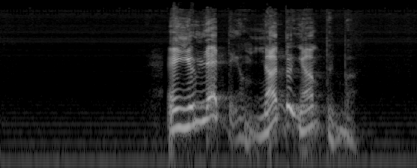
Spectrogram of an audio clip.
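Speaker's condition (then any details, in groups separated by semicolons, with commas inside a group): Cerebral palsy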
